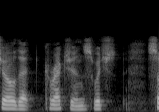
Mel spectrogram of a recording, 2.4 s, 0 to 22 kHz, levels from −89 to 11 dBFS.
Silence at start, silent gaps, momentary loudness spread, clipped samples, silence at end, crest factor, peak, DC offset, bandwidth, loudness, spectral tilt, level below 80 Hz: 0 s; none; 15 LU; under 0.1%; 0 s; 16 dB; -12 dBFS; under 0.1%; 5.8 kHz; -28 LUFS; -9 dB/octave; -74 dBFS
